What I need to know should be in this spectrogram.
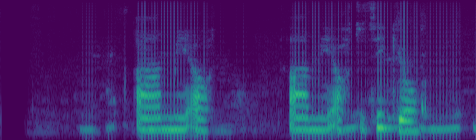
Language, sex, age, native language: Icelandic, male, 11, Icelandic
